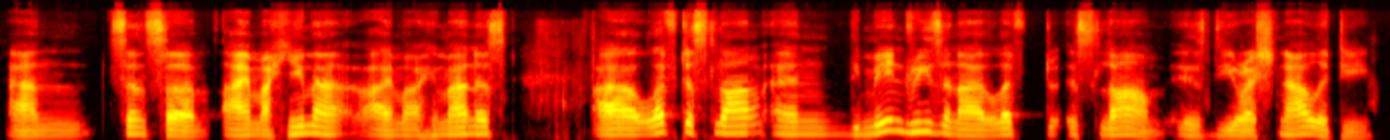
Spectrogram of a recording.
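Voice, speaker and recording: A man's voice: sits high, unhurried, no room sound, clean studio sound. Indian man through a disguising voice changer. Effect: voice changer disguising the real voice. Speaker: interview guest, former student of Islamic preaching. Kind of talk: interview answers.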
